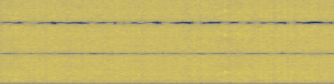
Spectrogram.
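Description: Water pouring over a river dam: a loud, steady rush of falling water.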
